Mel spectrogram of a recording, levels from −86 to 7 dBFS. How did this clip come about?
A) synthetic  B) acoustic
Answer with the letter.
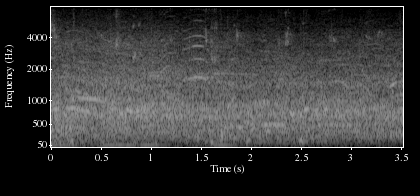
B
